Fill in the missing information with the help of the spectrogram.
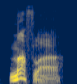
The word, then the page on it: muffler: British English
